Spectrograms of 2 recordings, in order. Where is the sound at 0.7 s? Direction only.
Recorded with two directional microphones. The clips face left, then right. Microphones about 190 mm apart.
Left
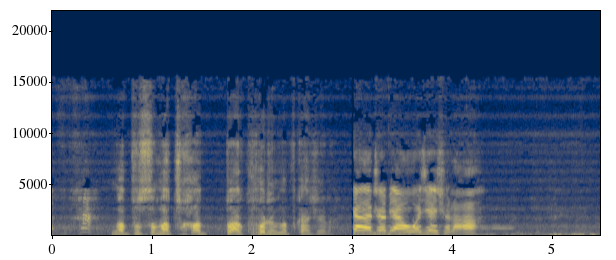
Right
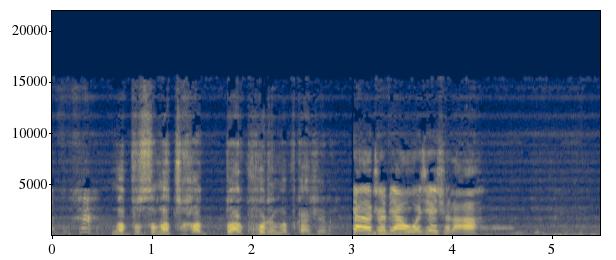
20° right (ahead or behind).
